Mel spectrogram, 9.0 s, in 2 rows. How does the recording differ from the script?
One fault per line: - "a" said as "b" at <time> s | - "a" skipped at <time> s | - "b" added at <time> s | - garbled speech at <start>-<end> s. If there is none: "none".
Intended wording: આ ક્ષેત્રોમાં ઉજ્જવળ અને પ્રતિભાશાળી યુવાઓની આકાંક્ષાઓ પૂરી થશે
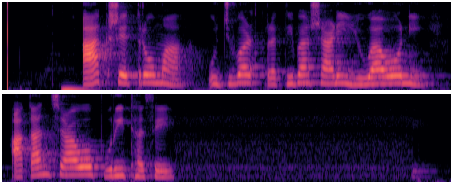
- "અને" skipped at 2.5 s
